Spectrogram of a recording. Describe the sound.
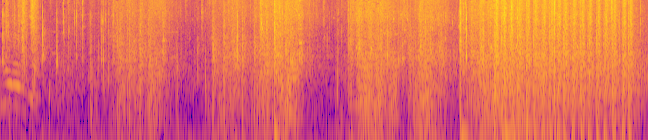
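Rapid gunfire in a video game: many dense, overlapping shots in continuous bursts that grow louder and busier toward the end.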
